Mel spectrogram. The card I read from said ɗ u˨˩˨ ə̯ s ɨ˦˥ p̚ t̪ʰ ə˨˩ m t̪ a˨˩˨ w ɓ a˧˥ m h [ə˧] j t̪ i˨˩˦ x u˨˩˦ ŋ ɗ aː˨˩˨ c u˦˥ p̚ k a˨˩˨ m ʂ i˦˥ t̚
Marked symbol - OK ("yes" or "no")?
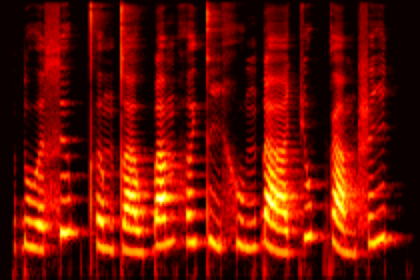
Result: no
